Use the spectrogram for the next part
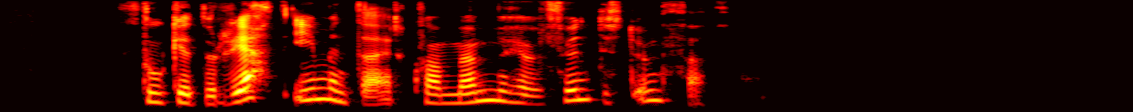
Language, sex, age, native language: Icelandic, female, 30-39, Icelandic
